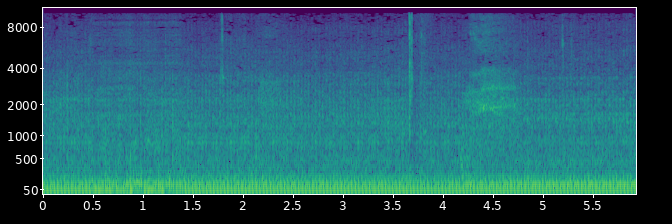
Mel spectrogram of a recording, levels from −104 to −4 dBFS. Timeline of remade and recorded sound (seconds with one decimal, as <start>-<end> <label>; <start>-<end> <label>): 0.0-0.5 recorded; 0.5-1.4 remade; 1.4-5.9 recorded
